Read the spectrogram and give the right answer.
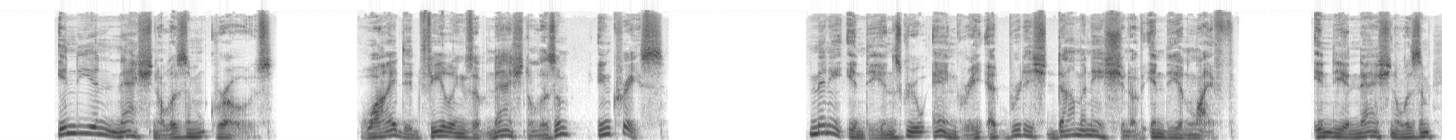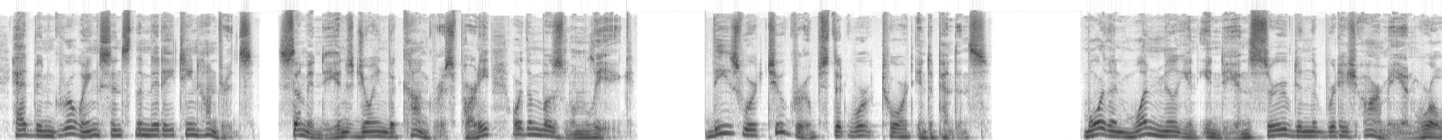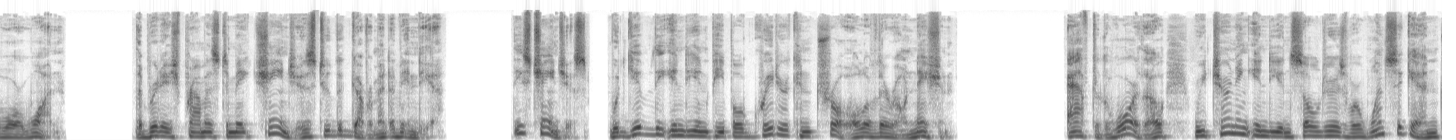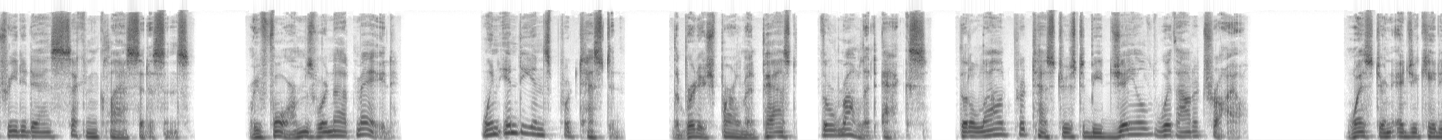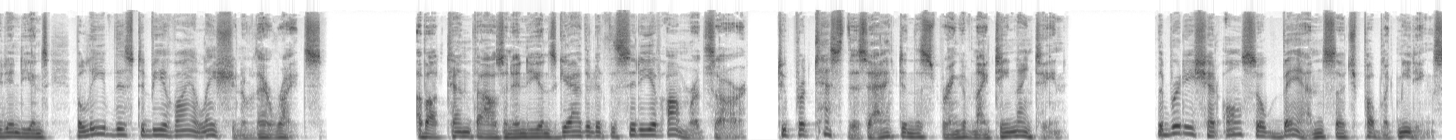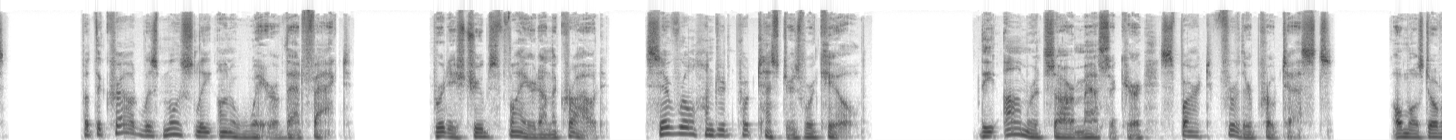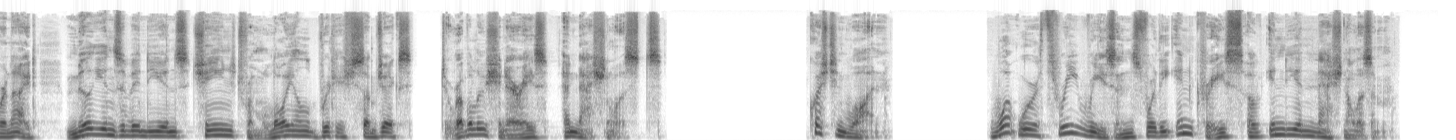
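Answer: Anger at British domination, broken British promises of reform after WWI, and the Rowlatt Acts and Amritsar massacre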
